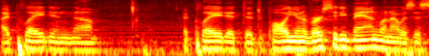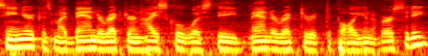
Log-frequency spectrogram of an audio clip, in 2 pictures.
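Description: A man with an American accent speaks very fast in a fairly low pitch, with ordinary pitch variation and light background noise. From Chicago, west side. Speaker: composer and musician; panelist. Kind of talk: panel discussion. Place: hall.

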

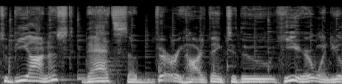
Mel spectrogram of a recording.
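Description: A man's medium-pitched voice with a Spanish accent, lively intonation and a moderate pace, with clear music in the background. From Mexico City, Mexico. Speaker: TV host. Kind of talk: casual talk to camera. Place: studio. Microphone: studio mic.

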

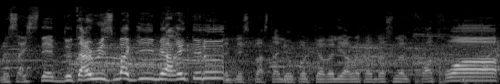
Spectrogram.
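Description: A man with a high voice swings his pitch very widely while a crowd murmurs in the background. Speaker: basketball commentator. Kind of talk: live sports commentary. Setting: basketball game broadcast. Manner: fast, excitable play-by-play delivery, rising on big shots and dunks; breathless, with repeated phrases and restarts while tracking the action.

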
